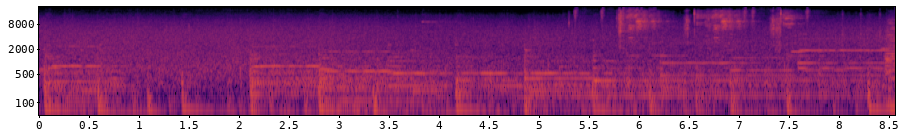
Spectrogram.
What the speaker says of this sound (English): Does it have to be raining everywhere I fucking go, bro?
